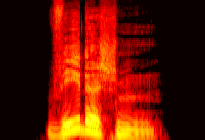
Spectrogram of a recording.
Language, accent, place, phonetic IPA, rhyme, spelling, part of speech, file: German, Germany, Berlin, [ˈveːdɪʃm̩], -eːdɪʃm̩, vedischem, adjective, De-vedischem.ogg
- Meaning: strong dative masculine/neuter singular of vedisch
